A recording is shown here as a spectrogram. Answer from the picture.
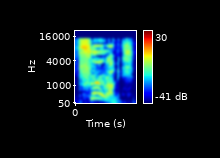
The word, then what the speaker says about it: prerogative: Well, I've been saying prerogative, but it's not, it's prerogative.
